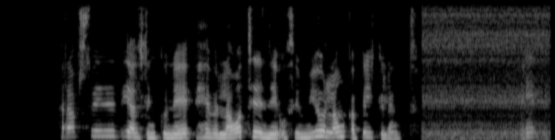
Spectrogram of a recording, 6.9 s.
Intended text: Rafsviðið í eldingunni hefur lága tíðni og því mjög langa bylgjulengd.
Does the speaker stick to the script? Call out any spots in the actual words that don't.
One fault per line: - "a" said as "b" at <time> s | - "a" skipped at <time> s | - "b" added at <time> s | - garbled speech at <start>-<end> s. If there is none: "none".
none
